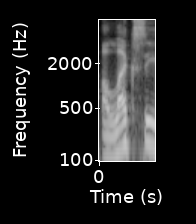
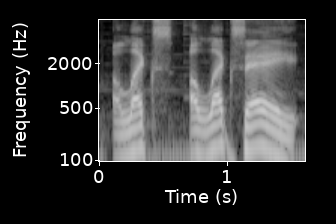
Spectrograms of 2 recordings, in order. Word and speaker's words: Alexei: Alexei is one way to pronounce it, but Alexei is also a very widely accepted way to pronounce that name. You can pronounce it either way.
